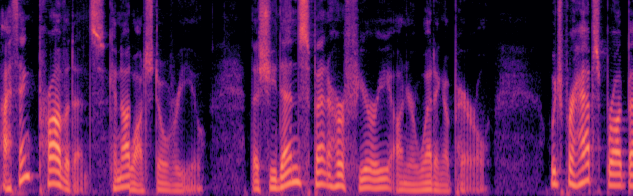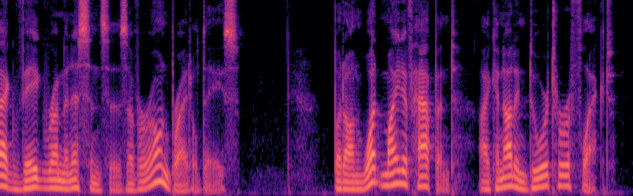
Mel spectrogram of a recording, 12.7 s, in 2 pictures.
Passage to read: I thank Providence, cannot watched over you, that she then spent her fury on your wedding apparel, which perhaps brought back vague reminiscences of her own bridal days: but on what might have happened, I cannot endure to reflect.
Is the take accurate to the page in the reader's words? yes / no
yes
